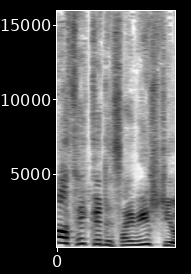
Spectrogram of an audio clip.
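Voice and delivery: tiny little high voice, hurried. Retelling the first voice heard on the line, in a little high-pitched voice. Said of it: "You hear a little high pitched voice being like".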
